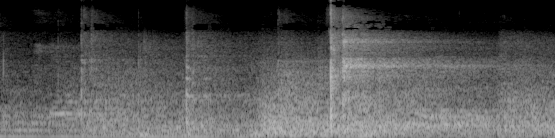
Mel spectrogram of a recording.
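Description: A few sharp hits of badminton rackets striking a shuttlecock during a rally, about a second apart, the last and loudest about two and a half seconds in, ringing briefly in a reverberant sports hall, with voices in the background.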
